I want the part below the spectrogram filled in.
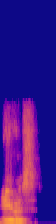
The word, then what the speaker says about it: Ayers: In Australia, we have the Ayers Rock. You say pronounce Ayers, right? Ayers Rock, that's right.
